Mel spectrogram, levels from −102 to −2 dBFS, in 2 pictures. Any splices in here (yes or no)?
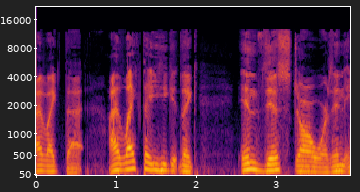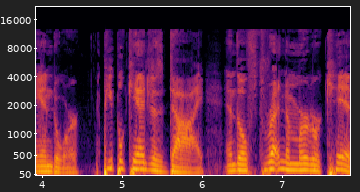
no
